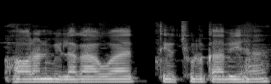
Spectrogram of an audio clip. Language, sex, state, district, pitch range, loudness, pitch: Hindi, male, Bihar, Samastipur, 120-125 Hz, -18 LUFS, 125 Hz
